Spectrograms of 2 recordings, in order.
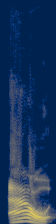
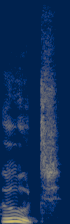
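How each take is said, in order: First: The vowel sounds like 'ow'. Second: The vowel sounds like 'oo'. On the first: The speaker calls it right. "out is ow" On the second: The speaker calls it wrong. "not oot"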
